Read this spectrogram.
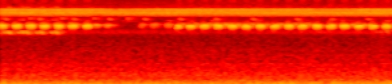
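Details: Autumn insects calling beside fields of heavy, ripe rice: a rapid train of high, pulsed chirps, several per second, pausing briefly and resuming, over a steady shrill high whine and a low background hum.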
